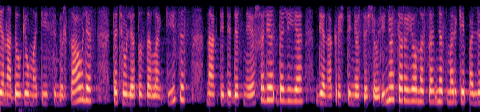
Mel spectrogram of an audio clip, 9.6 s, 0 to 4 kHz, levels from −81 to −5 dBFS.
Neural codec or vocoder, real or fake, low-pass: none; real; 3.6 kHz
